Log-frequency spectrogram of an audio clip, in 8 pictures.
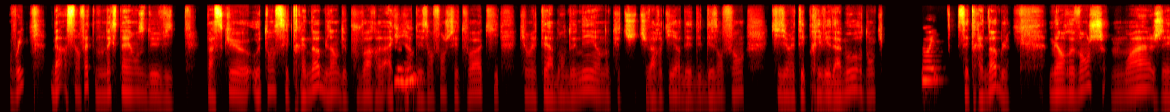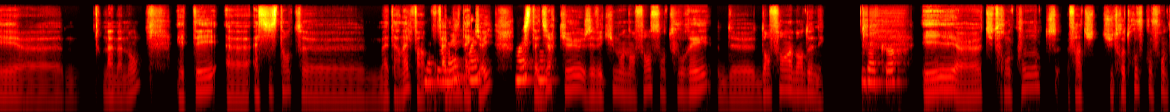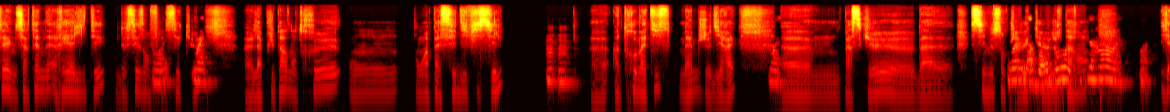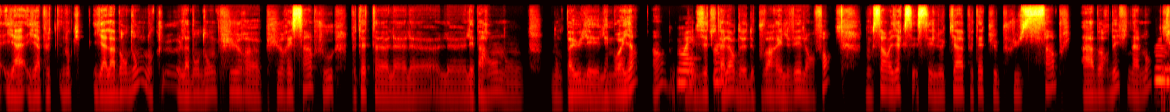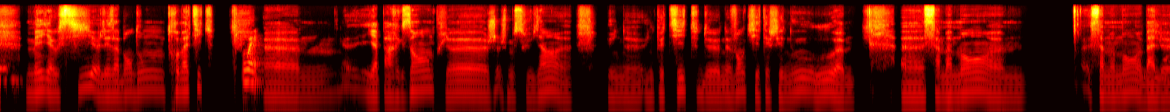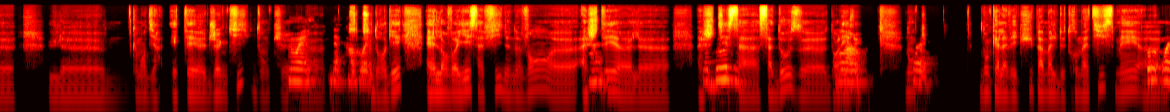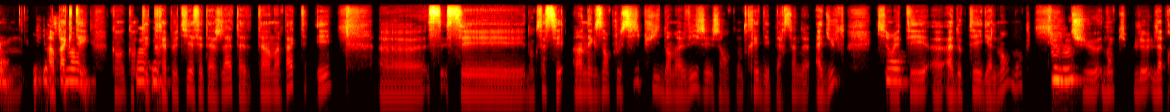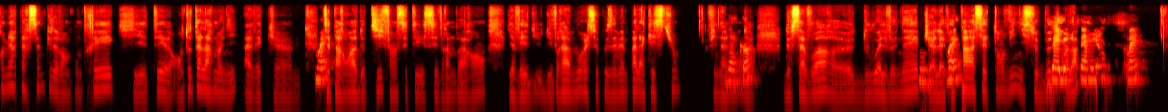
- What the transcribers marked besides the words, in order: stressed: "noble"; stressed: "moyens"; stressed: "simple"; other noise; other background noise; stressed: "pas"
- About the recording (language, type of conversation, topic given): French, podcast, Comment décider d’avoir des enfants ou non ?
